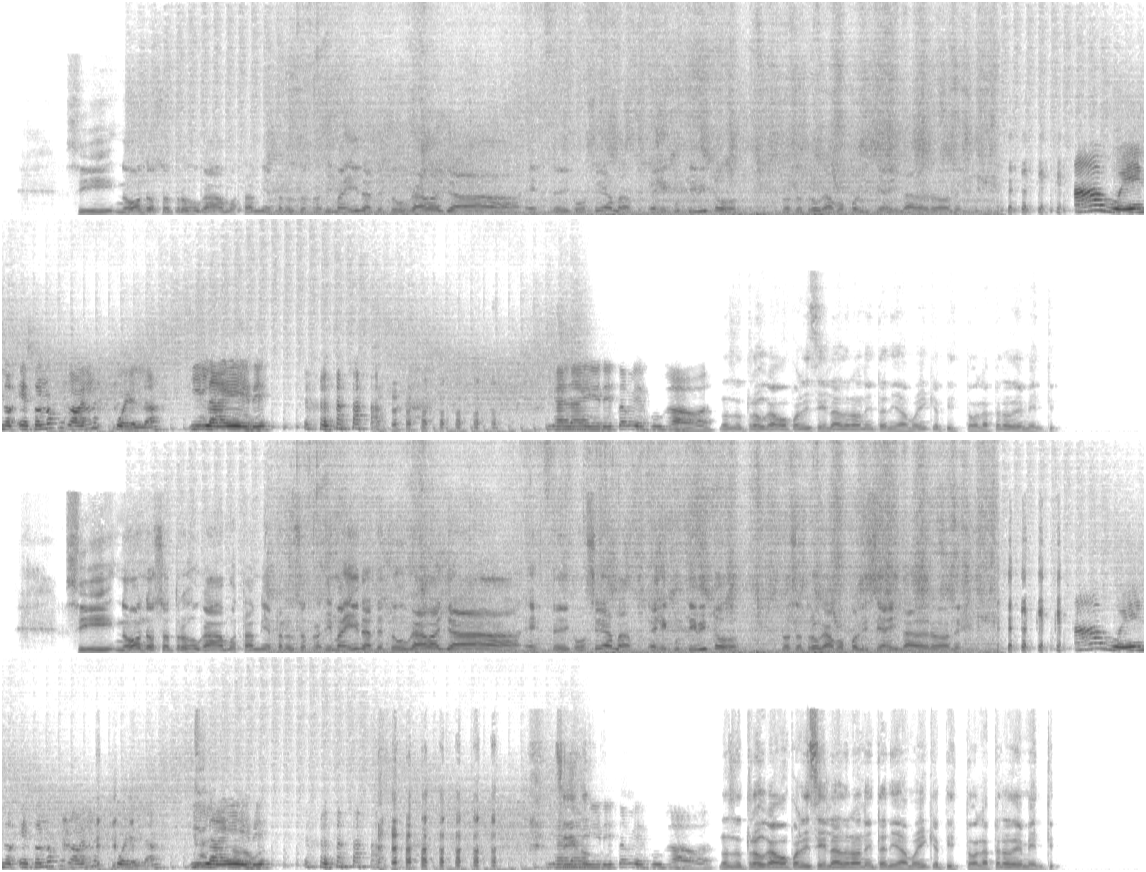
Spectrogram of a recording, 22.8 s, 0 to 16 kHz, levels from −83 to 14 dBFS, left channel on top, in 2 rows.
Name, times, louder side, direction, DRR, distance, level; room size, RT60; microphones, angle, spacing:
voice 1, 0.2-10.4 12.0-12.1 13.3-14.0 15.2-15.7 16.1-16.2 16.7-17.3 18.6-21.9, right 6 dB, 50° right, 0.4 m, -34 dB
sound 1, 1.2-17.4, left 1 dB, 20° left, 2.0 m, -47 dB
Hands, 2.6-10.0, right 4 dB, 20° right, 1.2 m, -37 dB
voice 2, 10.7-14.1 14.4-15.2 16.9-18.5, left 4 dB, 45° left, 0.4 m, -28 dB
9.3 x 3.3 x 3.4 m
head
